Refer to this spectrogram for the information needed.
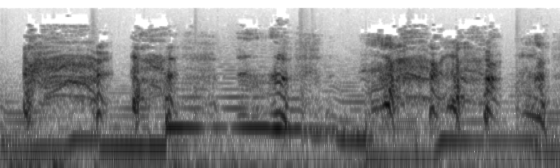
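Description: A run of harsh, raspy coughs from a cough that is getting worse comes in uneven bursts, some clustered close together, over a steady droning musical tone that shifts pitch in slow steps.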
